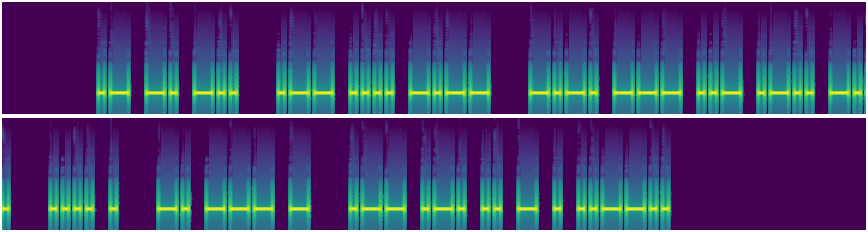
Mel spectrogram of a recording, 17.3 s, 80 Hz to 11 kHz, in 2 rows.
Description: Morse code, heard as a keyed tone, about 20 wpm, 700 Hz. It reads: AND WHY COULD HE NOT WRITE?
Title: Sentences from Top 600 Words 20wpm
